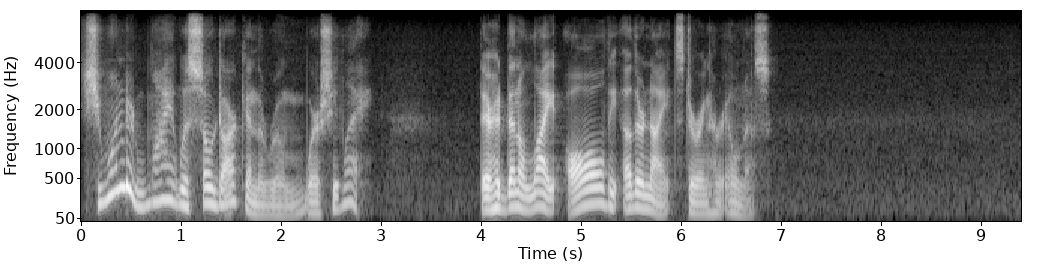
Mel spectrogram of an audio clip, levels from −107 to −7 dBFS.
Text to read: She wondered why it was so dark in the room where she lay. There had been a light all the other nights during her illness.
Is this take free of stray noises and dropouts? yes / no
yes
